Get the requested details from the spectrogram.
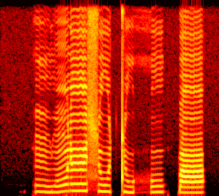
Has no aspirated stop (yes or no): yes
